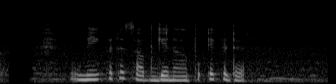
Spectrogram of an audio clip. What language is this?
Sinhala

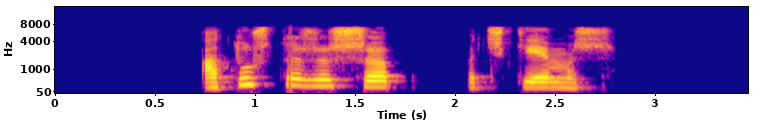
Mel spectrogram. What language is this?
Mari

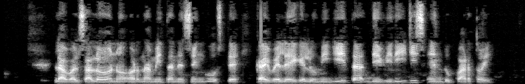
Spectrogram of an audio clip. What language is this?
Esperanto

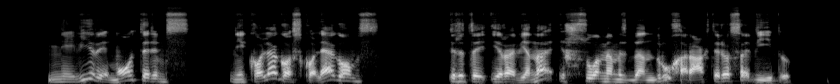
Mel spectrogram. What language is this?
Lithuanian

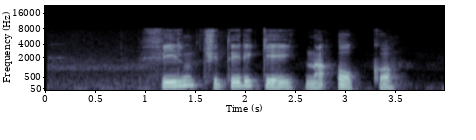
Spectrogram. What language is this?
Russian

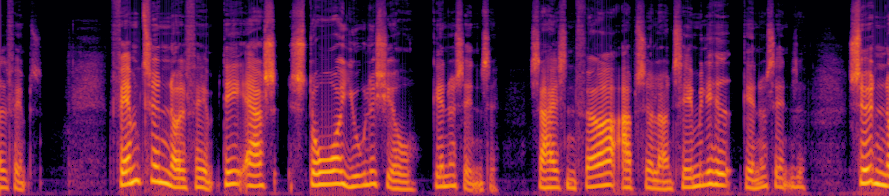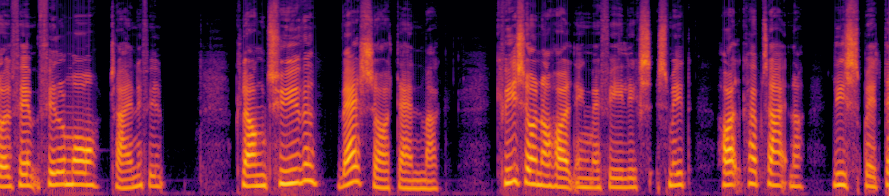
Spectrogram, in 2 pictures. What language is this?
Danish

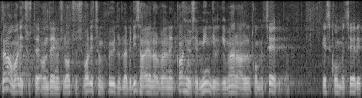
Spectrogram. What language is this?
Estonian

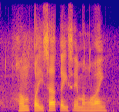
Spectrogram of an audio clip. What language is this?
Magahi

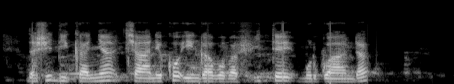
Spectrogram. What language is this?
Kinyarwanda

